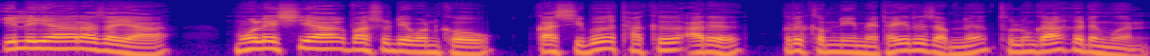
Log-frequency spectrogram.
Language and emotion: Bodo, neutral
